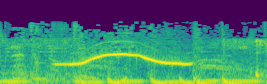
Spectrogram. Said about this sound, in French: Tu as entendu le sifflet, hein? Bien sûr. Au moins la philosophie du coup de sifflet.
